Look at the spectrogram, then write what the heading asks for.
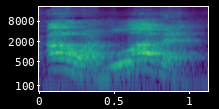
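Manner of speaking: loud, high imitated gushing; delighted acceptance. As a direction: jump at the invitation, hammed up. Delighted acceptance of drink invite.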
